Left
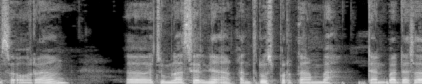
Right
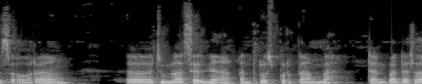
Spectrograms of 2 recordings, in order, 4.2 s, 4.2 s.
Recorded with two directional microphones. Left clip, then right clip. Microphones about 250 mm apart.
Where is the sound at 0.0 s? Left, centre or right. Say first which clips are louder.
Left 12 dB; left.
